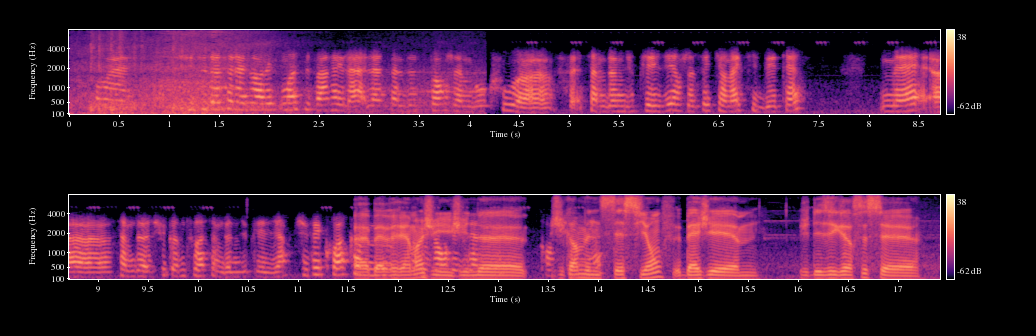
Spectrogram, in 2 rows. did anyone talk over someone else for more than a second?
Yes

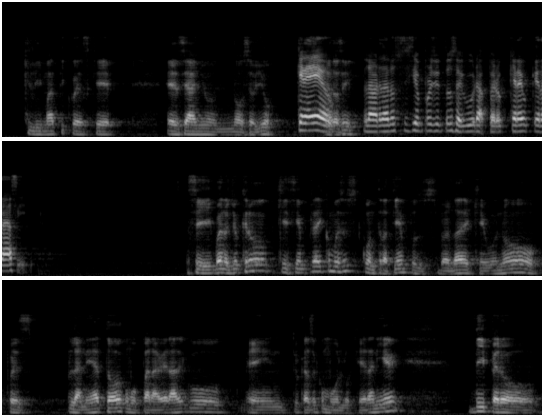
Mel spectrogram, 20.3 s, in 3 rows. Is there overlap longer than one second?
No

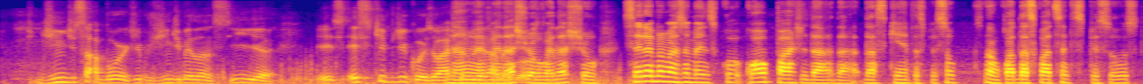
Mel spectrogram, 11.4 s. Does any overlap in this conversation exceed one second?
Yes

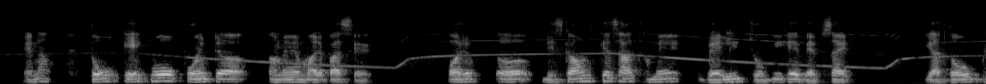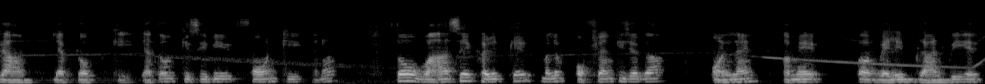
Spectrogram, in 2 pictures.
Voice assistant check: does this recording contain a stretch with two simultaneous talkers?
No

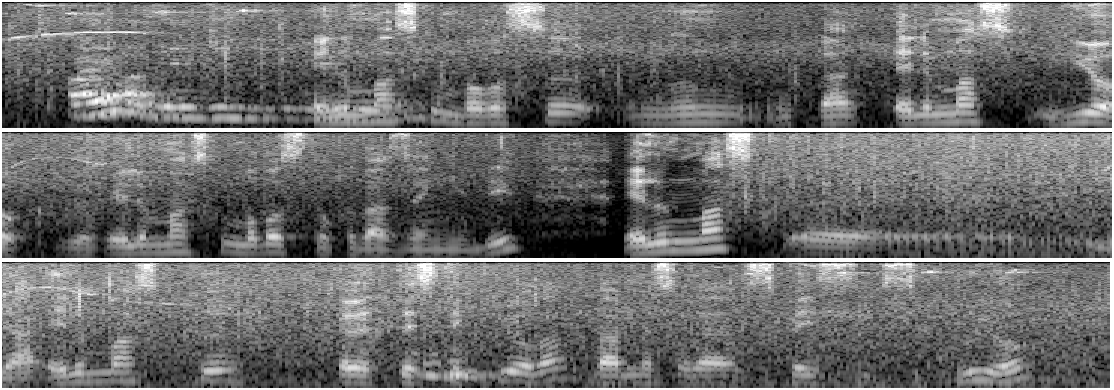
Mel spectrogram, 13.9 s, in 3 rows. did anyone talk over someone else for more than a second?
No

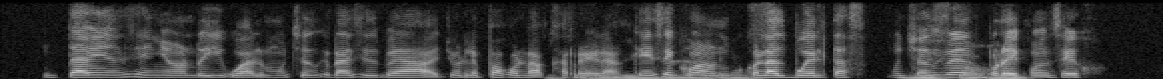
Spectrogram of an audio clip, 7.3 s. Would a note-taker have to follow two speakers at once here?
Yes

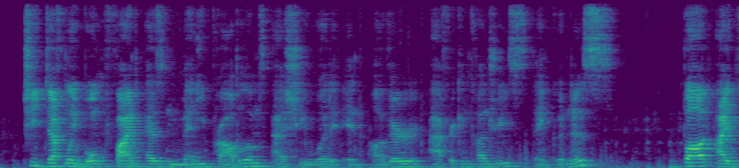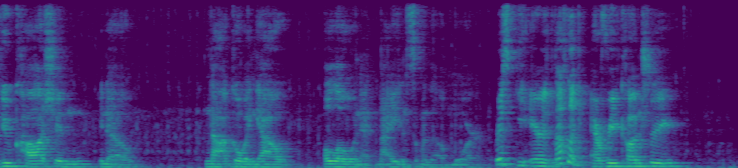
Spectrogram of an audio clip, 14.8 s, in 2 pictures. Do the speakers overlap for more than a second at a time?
No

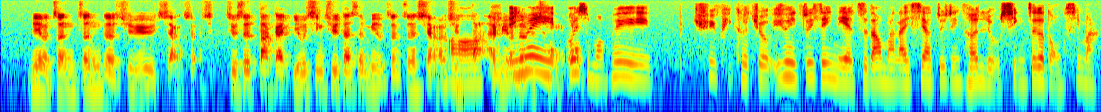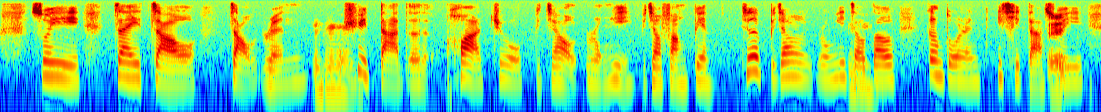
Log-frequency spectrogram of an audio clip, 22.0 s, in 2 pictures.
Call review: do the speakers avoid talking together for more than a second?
No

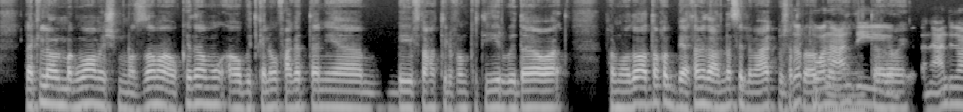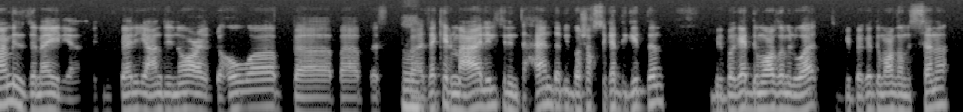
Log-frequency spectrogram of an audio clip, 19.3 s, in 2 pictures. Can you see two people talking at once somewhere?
Yes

